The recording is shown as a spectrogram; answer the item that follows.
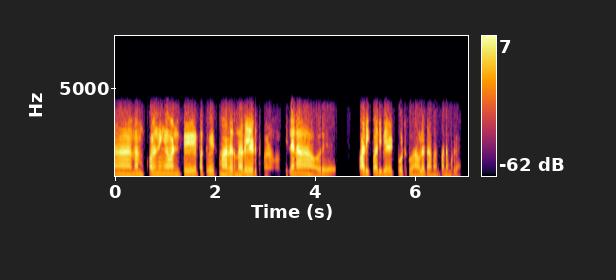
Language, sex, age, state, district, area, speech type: Tamil, male, 18-30, Tamil Nadu, Nilgiris, rural, conversation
